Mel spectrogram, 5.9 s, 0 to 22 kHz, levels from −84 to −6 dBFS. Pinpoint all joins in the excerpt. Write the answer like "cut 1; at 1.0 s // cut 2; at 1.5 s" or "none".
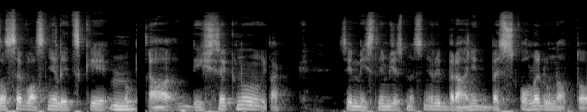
cut 1; at 1.4 s // cut 2; at 2.7 s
